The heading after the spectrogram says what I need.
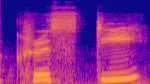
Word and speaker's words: cristae: So whenever E is present at the end, we pronounce it as E. So here we have a cristae.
